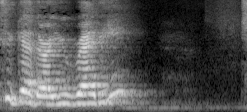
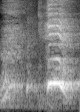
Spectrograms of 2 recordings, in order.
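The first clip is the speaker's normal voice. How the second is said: mock surprise; 7 dB louder than usual.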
